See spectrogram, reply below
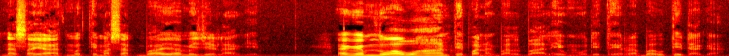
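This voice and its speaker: A man's voice: extremely low pitch, very animated, moderate pace, exaggerated voice. A man with an Ilocano accent playing a firm, reproachful husband in a radio drama, admonishing his wife. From Philippines. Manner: admonishing, preachy.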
